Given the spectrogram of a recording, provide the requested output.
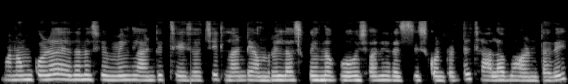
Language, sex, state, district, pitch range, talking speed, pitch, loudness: Telugu, female, Telangana, Nalgonda, 195-210 Hz, 145 wpm, 200 Hz, -16 LUFS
